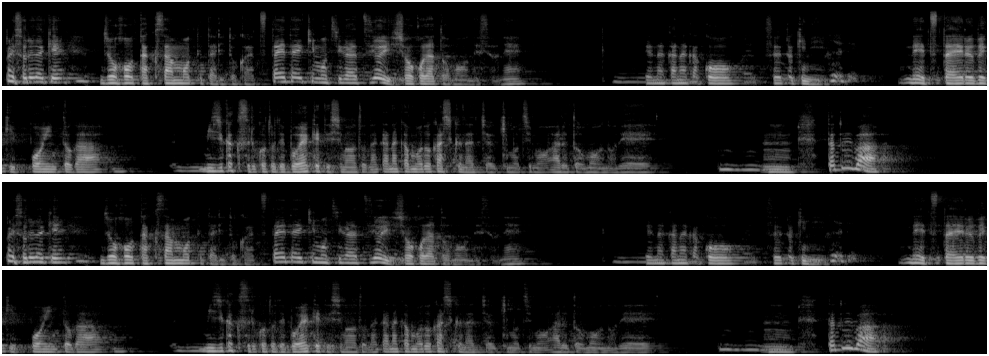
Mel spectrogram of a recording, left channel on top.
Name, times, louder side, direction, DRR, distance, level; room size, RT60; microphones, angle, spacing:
voice 1, 0.0-5.2 6.4-7.3 7.6-8.3 9.0-11.1 11.5-16.4 17.4-18.7, left 2 dB, 60° left, 10 dB, 1.2 m, -31 dB
voice 2, 6.1-7.0 7.4-7.9 8.3-8.5 11.8-12.0 17.0-17.8, left 2 dB, 25° left, 5 dB, 0.7 m, -41 dB
27.0 x 13.0 x 9.9 m, 0.97 s
head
